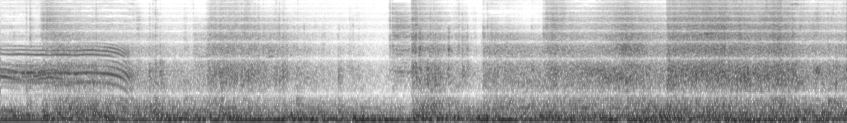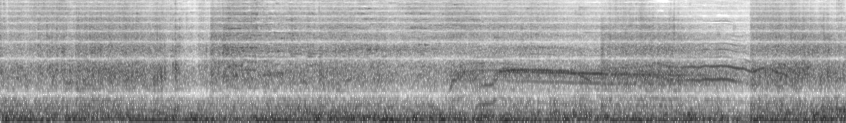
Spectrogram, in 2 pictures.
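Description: Cartoon destruction sound effect of a house being smashed apart: a loud, continuous crashing rumble, with a brief high squeal near the start and another near the end.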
